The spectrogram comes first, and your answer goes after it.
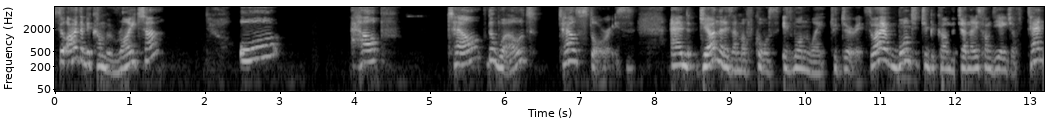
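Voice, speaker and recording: A somewhat breathy voice in a French accent at a moderate pace, with very wide pitch swings, big swings in loudness and long, frequent pauses. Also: woman. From France, Brittany. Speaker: journalist and moderator. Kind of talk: podcast interview.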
